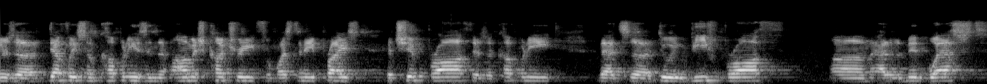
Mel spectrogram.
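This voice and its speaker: With a slight New York accent, a man speaks at a moderate pace in a high, flat, monotone voice. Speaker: chef and broth company owner. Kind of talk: interview.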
